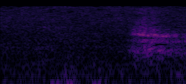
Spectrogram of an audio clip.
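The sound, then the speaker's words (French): A faint deep breath: soft low rushes of air, then a longer, breathier inhale toward the end. “Alors, je propose de prendre une grande respiration”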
